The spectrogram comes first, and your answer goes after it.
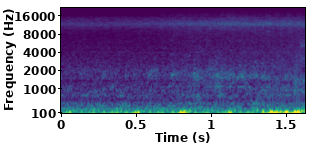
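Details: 2000 Ford F350 5.4 V8 with muffler, after intake replaced for coolant crossover leak: low, soft idle rumble with steady beat, nothing sharp above it; settled, healthy normal idle.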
